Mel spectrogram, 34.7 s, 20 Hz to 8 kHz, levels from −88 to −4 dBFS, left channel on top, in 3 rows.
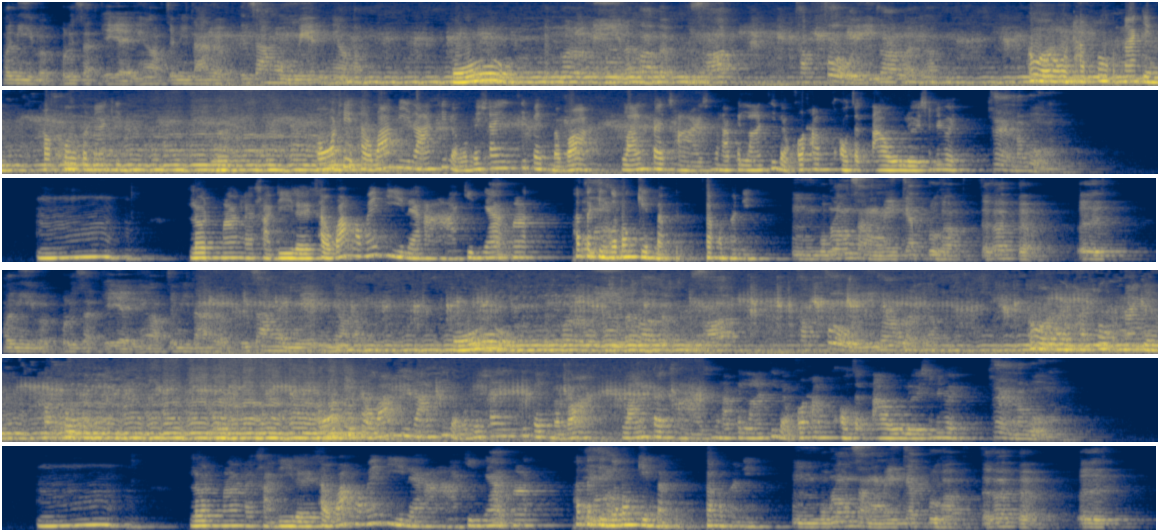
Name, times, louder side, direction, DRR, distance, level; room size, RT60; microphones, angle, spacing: voice 1, 0.0-3.6 5.4-7.3 7.9-9.3 10.2-10.9 12.0-12.2 21.4-22.1 28.0-28.2 28.9-29.3 31.0-33.4 33.9-34.1, equal, 80° left, 0 dB, 1.1 m, -28 dB
sound 1, 1.9-18.6, right 1 dB, 80° right, 0.5 m, -22 dB
voice 2, 4.5-5.1 6.8-7.1 10.3-11.7 12.0-12.9 13.6-13.8 14.7-17.4 17.7-21.1 23.5-24.5 25.0-28.4 28.8-29.7 30.3-30.7, left 3 dB, 60° left, 7 dB, 0.4 m, -19 dB
5.2 x 3.1 x 2.9 m, 0.90 s
head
